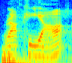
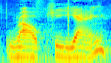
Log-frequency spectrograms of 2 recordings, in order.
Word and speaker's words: Rakia: The explanation of facsimile 2, figure 12 reads, and I'm going to pronounce this correctly, Rakia, not Raukiyang.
